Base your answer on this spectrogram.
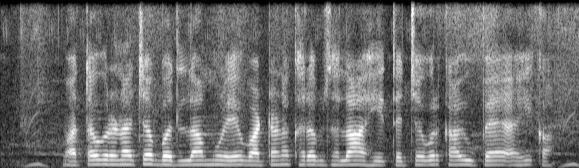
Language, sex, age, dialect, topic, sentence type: Marathi, female, 18-24, Standard Marathi, agriculture, question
